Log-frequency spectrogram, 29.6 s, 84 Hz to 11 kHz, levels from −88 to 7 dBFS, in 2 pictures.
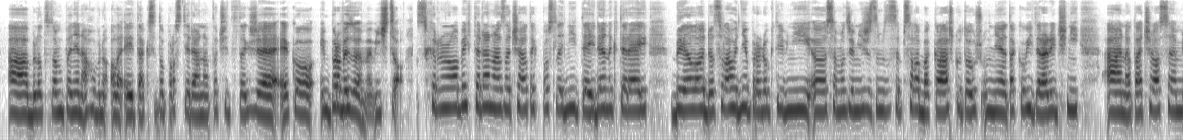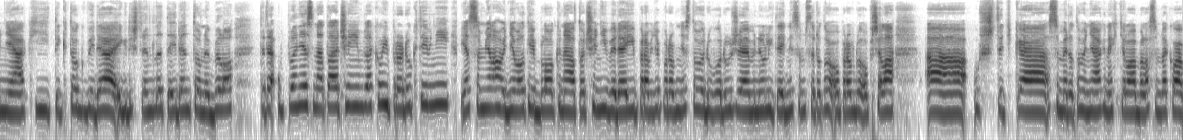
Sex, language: female, Czech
